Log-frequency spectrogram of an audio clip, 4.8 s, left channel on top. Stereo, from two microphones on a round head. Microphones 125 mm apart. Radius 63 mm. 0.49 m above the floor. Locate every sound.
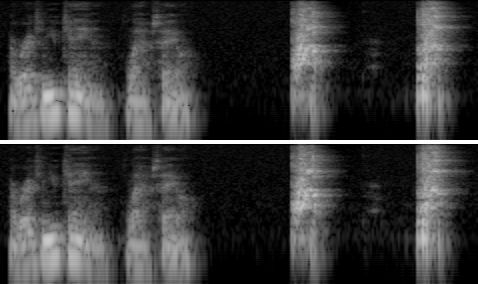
0.1 s a man speaking: 15° left (ahead or behind), 1.2 m
2.9 s a zipper: 15° right (ahead or behind), 1.0 m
